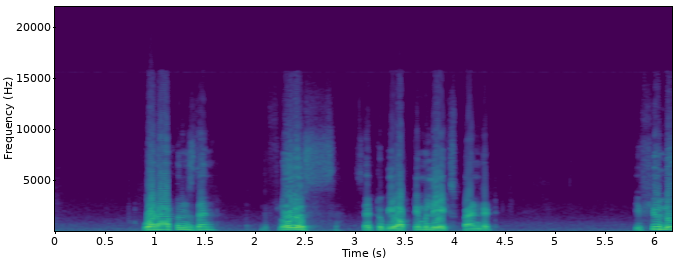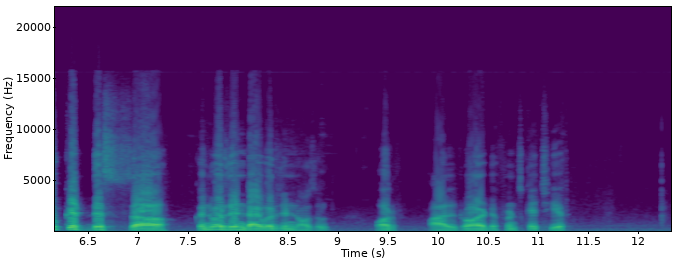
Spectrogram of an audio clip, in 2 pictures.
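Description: A man lectures calmly and clearly.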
